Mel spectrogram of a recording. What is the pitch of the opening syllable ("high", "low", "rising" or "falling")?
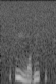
high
